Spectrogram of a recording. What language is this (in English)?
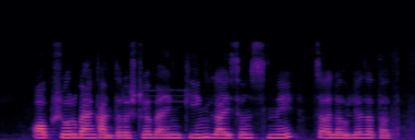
Marathi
